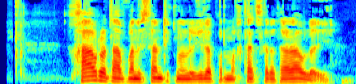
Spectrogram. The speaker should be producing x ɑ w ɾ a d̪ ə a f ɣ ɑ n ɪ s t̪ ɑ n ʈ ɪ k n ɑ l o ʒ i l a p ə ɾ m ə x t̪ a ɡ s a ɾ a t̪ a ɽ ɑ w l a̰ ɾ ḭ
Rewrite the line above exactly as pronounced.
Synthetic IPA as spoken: x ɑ w ɾ a d̪ ə a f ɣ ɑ n ɪ s t̪ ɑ n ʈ ɪ k n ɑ l o ʒ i l a p ə ɾ m ə x t̪ a ɡ s a ɾ a t̪ a ɽ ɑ w l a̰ ɾ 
